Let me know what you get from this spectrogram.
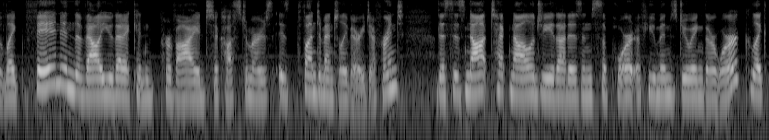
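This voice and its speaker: A woman's voice: medium pitch, a bit bright. A woman speaking as an interview guest, explaining product decisions in an informal, conversational way with frequent "like". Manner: informal, peppers speech with "like" and "right?".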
